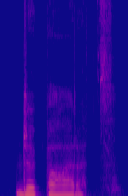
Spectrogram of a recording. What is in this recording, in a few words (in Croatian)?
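"dzeparac", Hrvatski; mreznik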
